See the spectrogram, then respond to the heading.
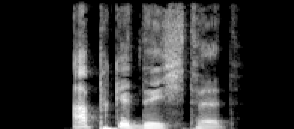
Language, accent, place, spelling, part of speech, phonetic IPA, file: German, Germany, Berlin, abgedichtet, verb, [ˈapɡəˌdɪçtət], De-abgedichtet.ogg
- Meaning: past participle of abdichten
